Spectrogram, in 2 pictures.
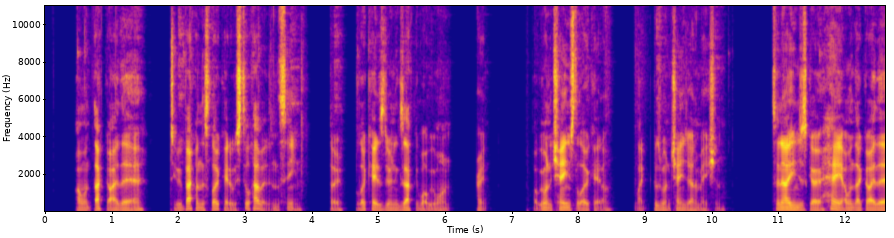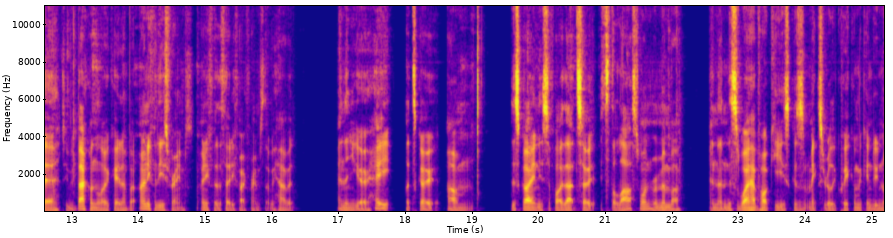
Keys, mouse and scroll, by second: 3.9 h, 12.7 h, 12.8 shift+click, 21.3 shift+click, 22.4 v, 22.4 shift+click.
